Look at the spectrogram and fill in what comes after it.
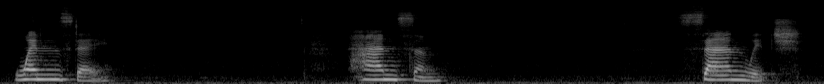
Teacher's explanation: I'm not pronouncing the D in sandwich. I'm just pronouncing the consonant N sound before it.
